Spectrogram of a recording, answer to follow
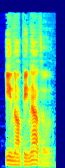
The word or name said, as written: inopinado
